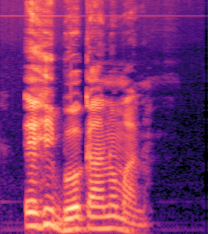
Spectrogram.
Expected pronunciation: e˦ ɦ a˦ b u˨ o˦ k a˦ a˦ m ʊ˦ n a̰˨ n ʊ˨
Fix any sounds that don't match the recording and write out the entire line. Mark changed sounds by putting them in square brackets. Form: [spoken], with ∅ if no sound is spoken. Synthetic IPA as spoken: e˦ ɦ [i˦] b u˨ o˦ k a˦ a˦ [n] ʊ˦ [m] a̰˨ n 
